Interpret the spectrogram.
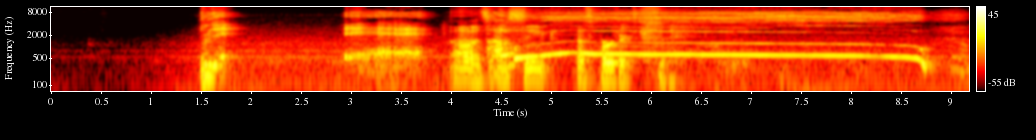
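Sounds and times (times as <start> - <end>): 
speech: 1.5 - 1.9, 4.0 - 6.4
male dog howling: 4.4 - 8.8.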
